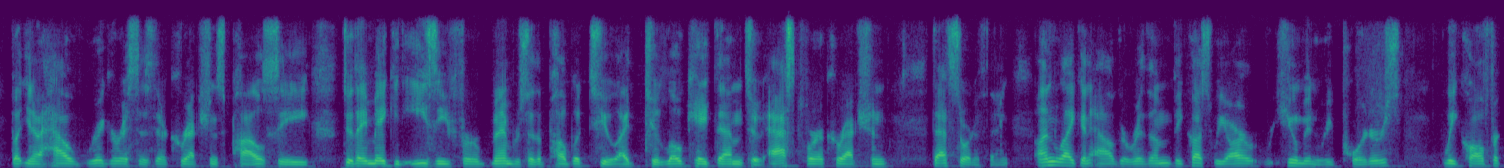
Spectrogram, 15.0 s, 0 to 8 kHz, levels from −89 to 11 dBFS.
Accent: American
